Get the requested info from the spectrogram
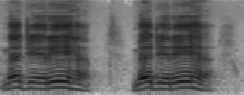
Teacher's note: فهنا قربنا فتحه الراء من الكسره فرققنا الراء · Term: الاماله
